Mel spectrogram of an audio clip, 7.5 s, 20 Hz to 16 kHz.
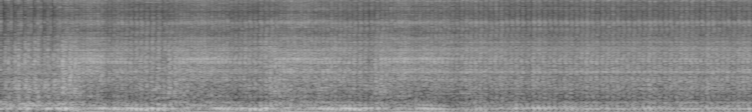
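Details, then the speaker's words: Yamaha Sniper 150 at idle: loud, busy metallic clatter and rattle like a mixer; teardown found a stretched timing chain, intake valve head damaged by the rocker arm, and worn bearing, all replaced. "Napakalaki ng sira. Maingay. So parang alam niyo na kanina doun sa video para siyang mixer."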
